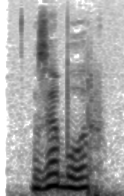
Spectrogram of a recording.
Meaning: 1. fence 2. intake 3. collection
- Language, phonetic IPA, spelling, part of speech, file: Russian, [zɐˈbor], забор, noun, Ru-забор.ogg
